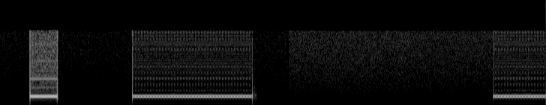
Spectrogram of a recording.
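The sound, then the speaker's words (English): Telephone line tones sound while an international number is dialed: a short burst, then a steady, loud tone lasting about two seconds, a quiet hissing pause, and the same tone returning. “All right, and I'm dialing like out of the country too, which is kind of crazy. Let's try this.”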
